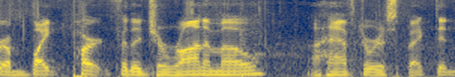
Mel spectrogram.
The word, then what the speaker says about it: Geronimo: So this is for a bike part for the Geronimo. I have to respect it because it uses a soft G.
